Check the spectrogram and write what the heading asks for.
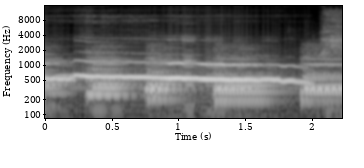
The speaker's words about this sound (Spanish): no se sabe bien si en Fortín la Valle o en la villa del río Bermejito, mientras el Héctor Frías estaba durmiendo a pata suelta, lo despertó un aullido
